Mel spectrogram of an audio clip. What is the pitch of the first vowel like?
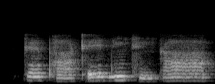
high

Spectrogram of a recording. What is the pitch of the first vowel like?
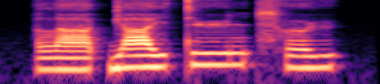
low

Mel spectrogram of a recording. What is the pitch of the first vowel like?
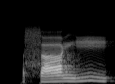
rising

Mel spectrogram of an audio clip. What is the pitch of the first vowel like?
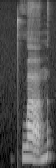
low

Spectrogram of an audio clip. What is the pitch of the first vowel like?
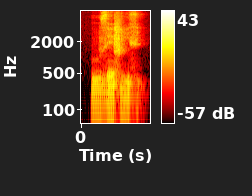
low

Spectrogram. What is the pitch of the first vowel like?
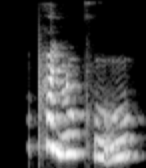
falling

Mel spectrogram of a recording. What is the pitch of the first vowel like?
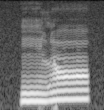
low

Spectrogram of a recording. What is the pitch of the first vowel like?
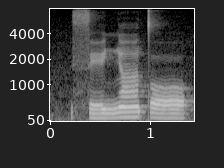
low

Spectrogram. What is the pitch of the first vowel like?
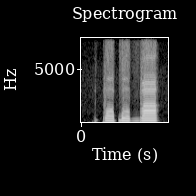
low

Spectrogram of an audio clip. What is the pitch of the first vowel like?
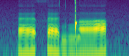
rising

